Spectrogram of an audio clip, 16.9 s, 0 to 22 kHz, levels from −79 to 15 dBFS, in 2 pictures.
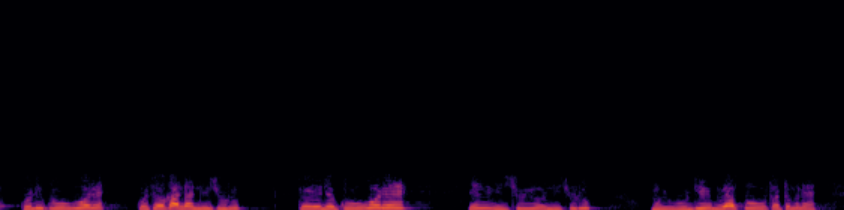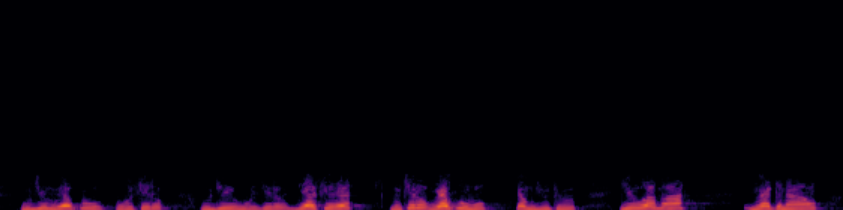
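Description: From start to end, the speech carries G.729 codec damage. Nothing above 4 kHz survives. The rough, synthetic texture fits an 8 kbit/s G.729A link.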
